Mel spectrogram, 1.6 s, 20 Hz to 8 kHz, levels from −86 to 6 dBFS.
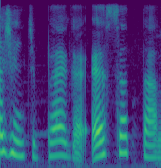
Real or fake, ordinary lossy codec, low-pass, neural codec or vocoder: real; none; 7.2 kHz; none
